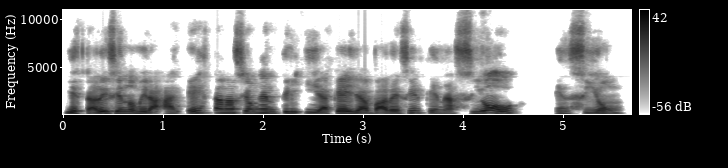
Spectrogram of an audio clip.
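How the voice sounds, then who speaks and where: A man's voice: a little high, animated, moderate pace. Man teaching from the Bible. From Puerto Rico. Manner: asks the listener rhetorical questions, reads scripture aloud. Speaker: preacher.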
